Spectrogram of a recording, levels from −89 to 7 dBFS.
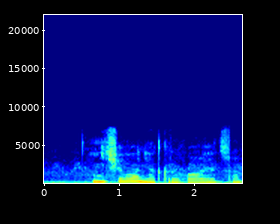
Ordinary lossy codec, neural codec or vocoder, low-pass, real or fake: Opus, 32 kbps; codec, 16 kHz, 4 kbps, FreqCodec, larger model; 7.2 kHz; fake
